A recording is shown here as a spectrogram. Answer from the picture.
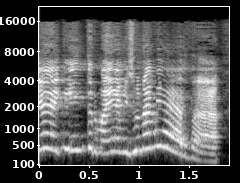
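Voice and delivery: put-on high-pitched Argentine kid outburst; Argentine accent. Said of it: "he's got his Argentine accent".

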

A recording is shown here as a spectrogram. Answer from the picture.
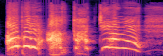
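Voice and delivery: very high, loud snotty demand; mean girl yelling at Rhonda, high and loud; bratty demand. Retold or imitated. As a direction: screech the order like a spoiled brat.

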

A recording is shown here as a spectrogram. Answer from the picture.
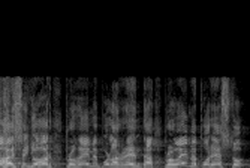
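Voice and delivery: pleading prayer. Acted. Preacher acts out someone praying for rent, pleading loudly. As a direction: beg out loud like a desperate believer. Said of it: "Usted va orando".

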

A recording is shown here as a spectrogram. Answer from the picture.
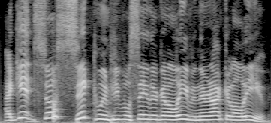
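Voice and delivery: high-pitched, worked-up complaint; exasperated rant. Acted. Host ranting after kicking Andy out, exasperated. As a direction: vent it, still heated from yelling.

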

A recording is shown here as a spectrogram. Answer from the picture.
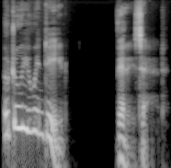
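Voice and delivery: put-on high, gentle voice of a stooping old clergyman; mild old vicar. Old vicar answering Luke, gently pitched high.

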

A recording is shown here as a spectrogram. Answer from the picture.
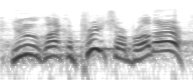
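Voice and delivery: booming, teasing compliment; jovial loud call. Real, not acted. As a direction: call it out to a man in the crowd. Calling out jokingly to a man.

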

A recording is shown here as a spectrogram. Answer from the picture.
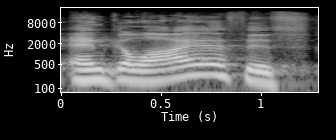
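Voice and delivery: usual speaking voice

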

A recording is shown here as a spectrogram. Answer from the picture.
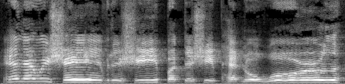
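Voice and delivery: put-on slow, mournful Irish-accented telling; hammed-up Irish sob story, slow; mock Irish lament. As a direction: drag it out like a sad Irish ballad. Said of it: "I'm talking about the sad, crappy".

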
